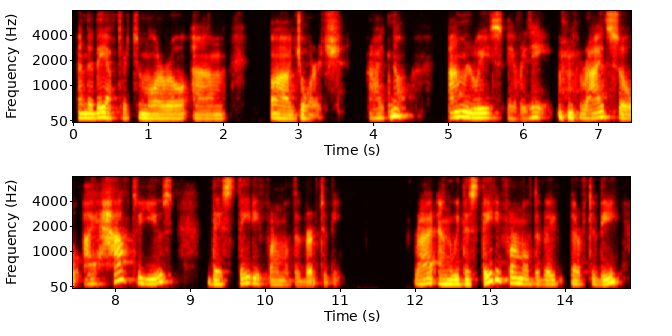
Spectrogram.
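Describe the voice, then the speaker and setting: Male teacher in his thirties, slow and husky, muffled webcam sound. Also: medium pitch, fairly bright tone. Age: 30s. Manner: slow, patient, tags sentences with "right?". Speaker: English teacher. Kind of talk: online class explanation. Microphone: video call webcam. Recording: dull lo-fi video call audio.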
